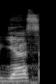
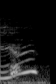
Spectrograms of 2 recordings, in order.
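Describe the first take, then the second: First: Said in the usual way. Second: Choked-up yes. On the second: Retold or imitated. Overwhelmed yes before bawling.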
